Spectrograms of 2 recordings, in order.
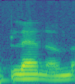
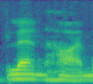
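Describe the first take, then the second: First: The name is said in the local British pronunciation. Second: The name is said in a non-local pronunciation.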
